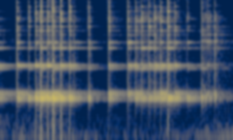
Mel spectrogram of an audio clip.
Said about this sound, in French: C'est un petit toupin que j'ai trouvé sur un vide-grenier à Banon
